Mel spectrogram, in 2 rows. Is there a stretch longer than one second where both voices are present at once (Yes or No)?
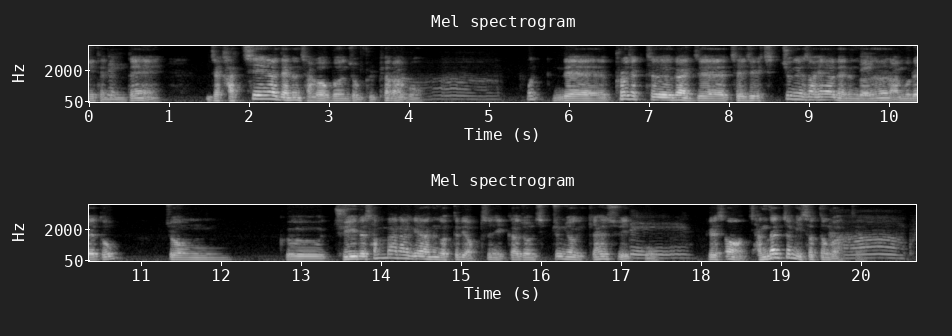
No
